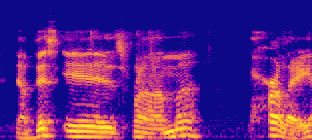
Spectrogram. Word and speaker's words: Parle: this is is from Parlay I believe it's parlay maybe it's it's parl I I'm not sure exactly how it's pronounced this is uh I'm gonna call it parlay parlay patina uh platina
